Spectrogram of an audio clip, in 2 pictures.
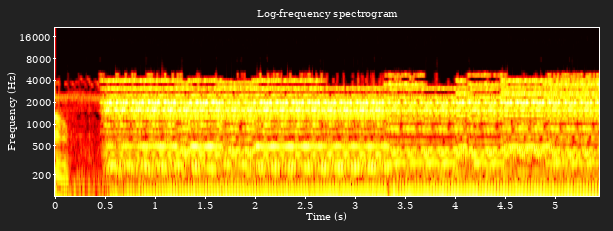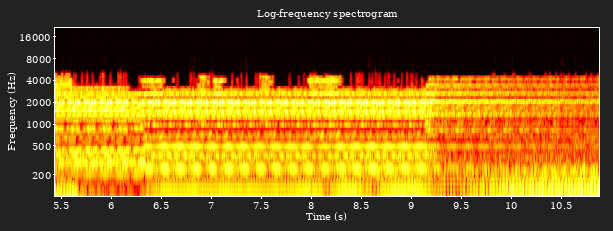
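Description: Organ music bridge: a run of held chords that starts about half a second in and moves to a new chord every few seconds, settling into a softer chord near the end. It marks a scene change in a radio drama.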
